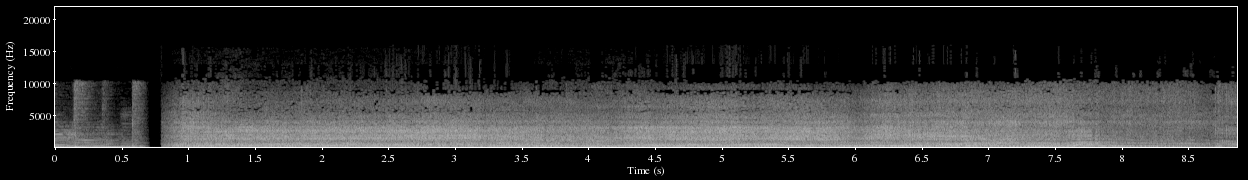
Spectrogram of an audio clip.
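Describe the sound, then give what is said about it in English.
A car engine roars loudly, revving hard and holding a steady, throaty growl for several seconds after a brief cut at the start, with no voices. “Wow, don't you just dig those sound effects?”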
